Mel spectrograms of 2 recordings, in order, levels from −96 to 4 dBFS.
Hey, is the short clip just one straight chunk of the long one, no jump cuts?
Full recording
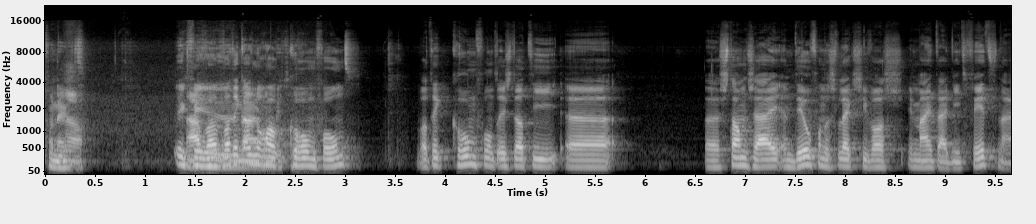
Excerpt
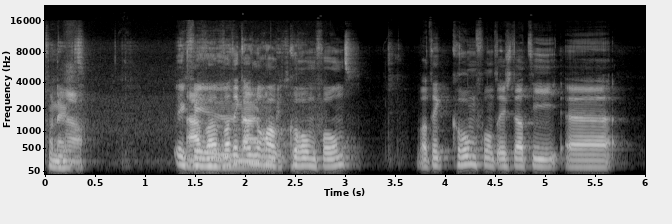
yes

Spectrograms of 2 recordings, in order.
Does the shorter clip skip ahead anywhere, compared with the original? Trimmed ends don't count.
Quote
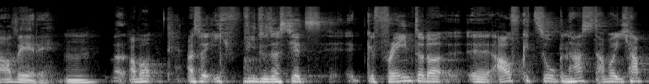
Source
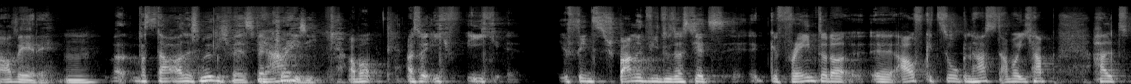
yes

